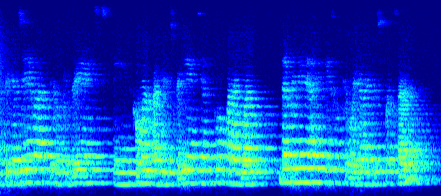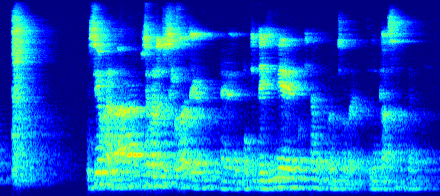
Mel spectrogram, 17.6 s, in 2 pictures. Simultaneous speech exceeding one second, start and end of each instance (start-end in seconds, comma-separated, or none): none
